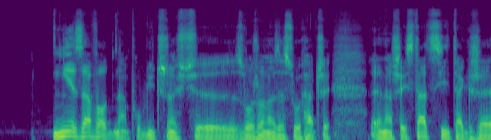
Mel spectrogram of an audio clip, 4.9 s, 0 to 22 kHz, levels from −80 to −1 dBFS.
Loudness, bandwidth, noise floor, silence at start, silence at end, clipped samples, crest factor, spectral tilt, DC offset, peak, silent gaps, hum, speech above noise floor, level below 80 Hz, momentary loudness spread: -22 LUFS; 16.5 kHz; -61 dBFS; 0.55 s; 0 s; under 0.1%; 16 dB; -4.5 dB/octave; under 0.1%; -6 dBFS; none; none; 40 dB; -38 dBFS; 7 LU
